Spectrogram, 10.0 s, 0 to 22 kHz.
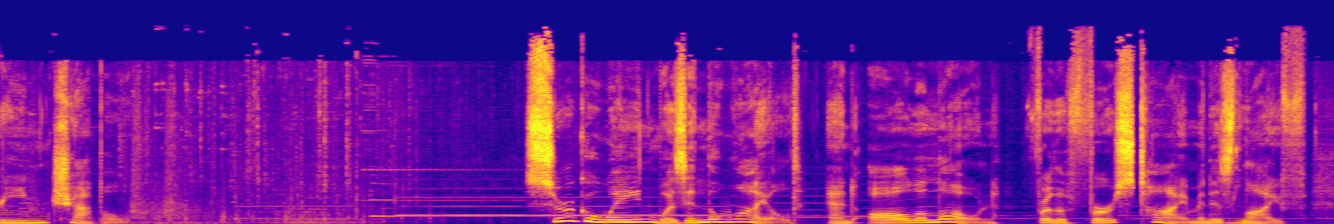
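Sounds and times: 
speech: 0:00.0 - 0:01.3, 0:04.0 - 0:09.9
horse hooves clip-clopping as a rider sets off into the countryside: 0:00.0 - 0:03.6.

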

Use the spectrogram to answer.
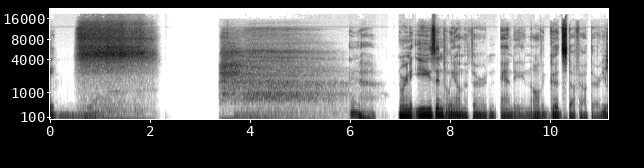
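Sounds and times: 
speech: 0:00.0 - 0:00.7, 0:06.0 - 0:11.1
deep breaths taken together: 0:00.5 - 0:02.3, 0:03.4 - 0:06.7.

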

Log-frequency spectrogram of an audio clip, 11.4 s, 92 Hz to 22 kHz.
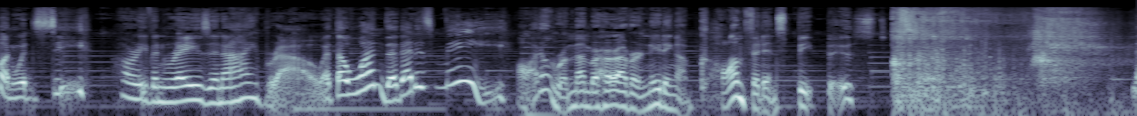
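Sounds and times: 
speech: 0:00.0 - 0:09.4
something big crashing through a school building with shattering debris: 0:08.9 - 0:10.6.

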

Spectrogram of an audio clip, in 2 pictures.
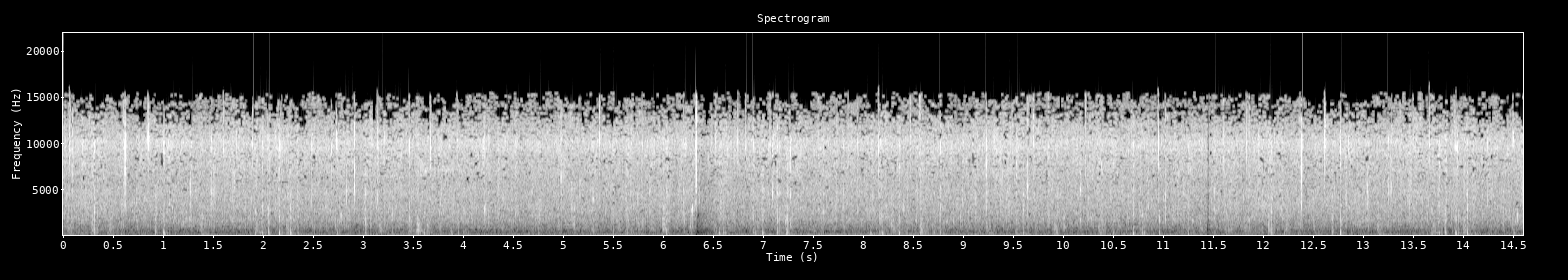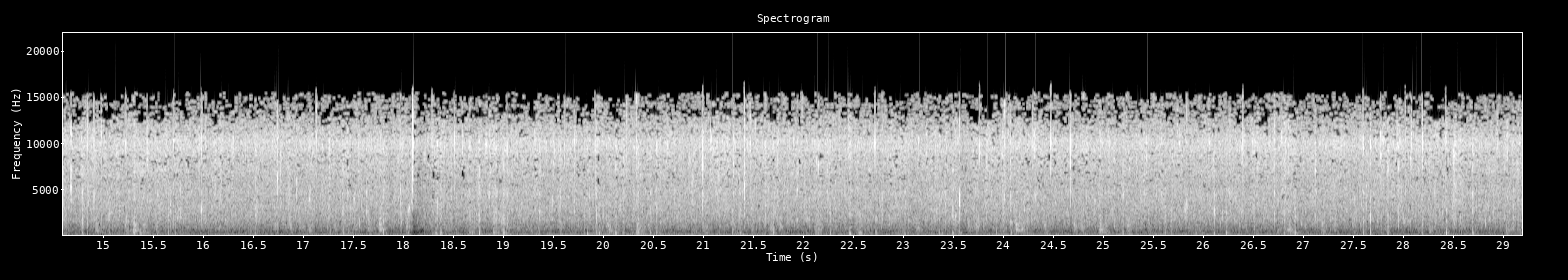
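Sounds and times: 
steady spring rain hiss: 0:00.0 - 0:29.1.

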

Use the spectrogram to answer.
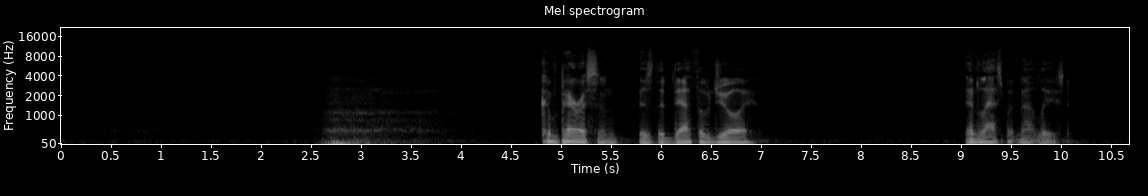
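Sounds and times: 
deep breath in and out: 0:00.2 - 0:01.4, 0:02.5 - 0:04.4
speech: 0:04.8 - 0:07.0, 0:09.0 - 0:10.2.

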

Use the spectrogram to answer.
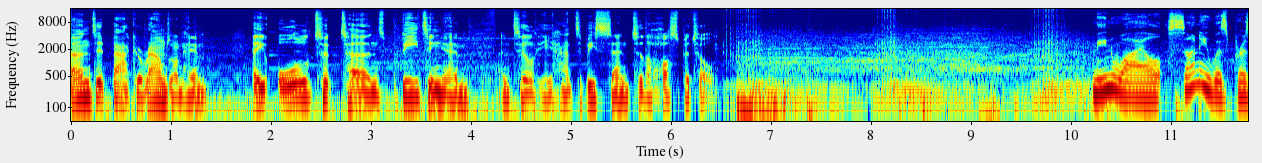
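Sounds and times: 
speech: 0:00.0 - 0:06.9, 0:10.2 - 0:11.7
motorcycle engines revving and roaring as bikes race down a main street: 0:06.5 - 0:11.7.

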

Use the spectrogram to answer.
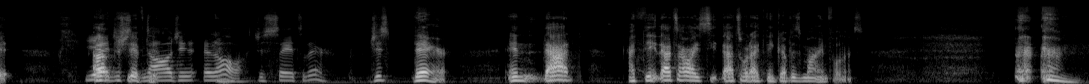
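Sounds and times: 
speech: 0:00.8 - 0:08.7, 0:10.2 - 0:10.8
forceful coughs: 0:10.1 - 0:10.8.

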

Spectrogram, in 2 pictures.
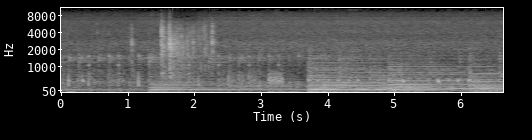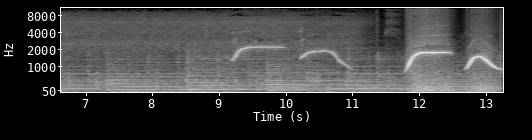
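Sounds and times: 
person whistling: 0:09.2 - 0:11.0, 0:11.8 - 0:13.2.

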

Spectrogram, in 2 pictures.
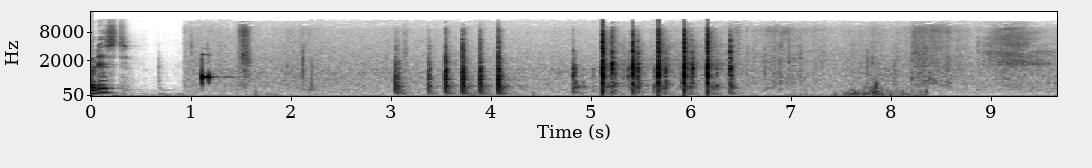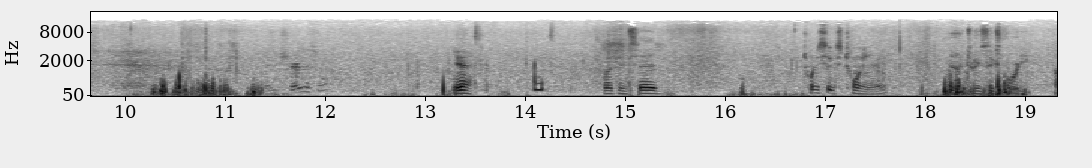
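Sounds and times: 
speech: 0:00.0 - 0:00.4, 0:17.0 - 0:19.1
rustling: 0:00.9 - 0:03.3, 0:06.2 - 0:11.2, 0:12.8 - 0:18.3
police body camera beep: 0:01.1 - 0:01.4
police officer knocking on a door: 0:03.0 - 0:04.2, 0:04.8 - 0:06.5.

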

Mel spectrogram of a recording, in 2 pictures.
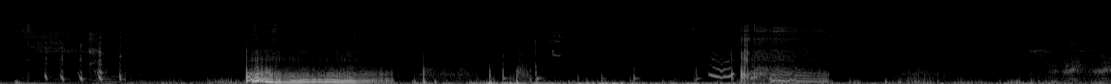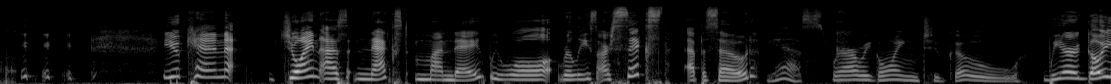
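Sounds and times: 
dog snoring: 0:02.4 - 0:04.8, 0:07.0 - 0:09.7
speech: 0:02.5 - 0:03.2, 0:12.8 - 0:22.2.

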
